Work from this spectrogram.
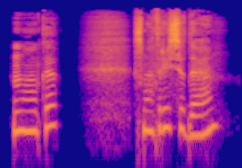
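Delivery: gentle, affectionate, tender, very high-pitched voice. The doctor speaks to the patient during an examination, tender. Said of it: "ласково говорит она".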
